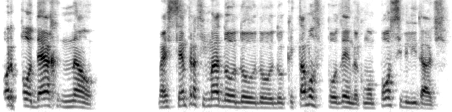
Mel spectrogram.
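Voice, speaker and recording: Speaking at normal speed on a video call, this interview guest has a voice on the high side with a fairly bright tone. A native Spanish speaker, he reflects while groping for words and repeats them to stress his points.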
